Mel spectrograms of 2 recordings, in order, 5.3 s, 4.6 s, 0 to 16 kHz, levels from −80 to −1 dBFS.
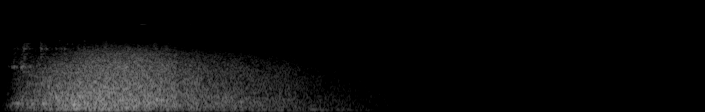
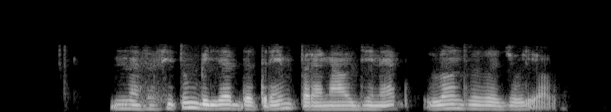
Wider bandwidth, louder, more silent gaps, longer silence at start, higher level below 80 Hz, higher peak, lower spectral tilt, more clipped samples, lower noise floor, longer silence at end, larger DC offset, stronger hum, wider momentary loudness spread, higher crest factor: first, 7 kHz vs 3.7 kHz; second, -40 LUFS vs -24 LUFS; neither; second, 0.05 s vs 0.85 s; about the same, -66 dBFS vs -64 dBFS; second, -26 dBFS vs -8 dBFS; second, -5.5 dB/octave vs -11.5 dB/octave; neither; first, under -90 dBFS vs -57 dBFS; first, 2.85 s vs 0.4 s; neither; neither; first, 19 LU vs 9 LU; about the same, 20 dB vs 18 dB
